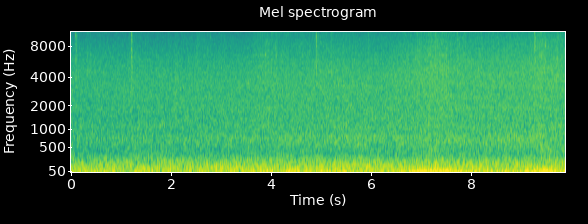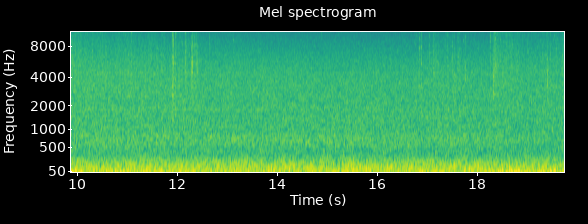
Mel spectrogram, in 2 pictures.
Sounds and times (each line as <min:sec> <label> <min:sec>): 0:00.0 wind 0:19.7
